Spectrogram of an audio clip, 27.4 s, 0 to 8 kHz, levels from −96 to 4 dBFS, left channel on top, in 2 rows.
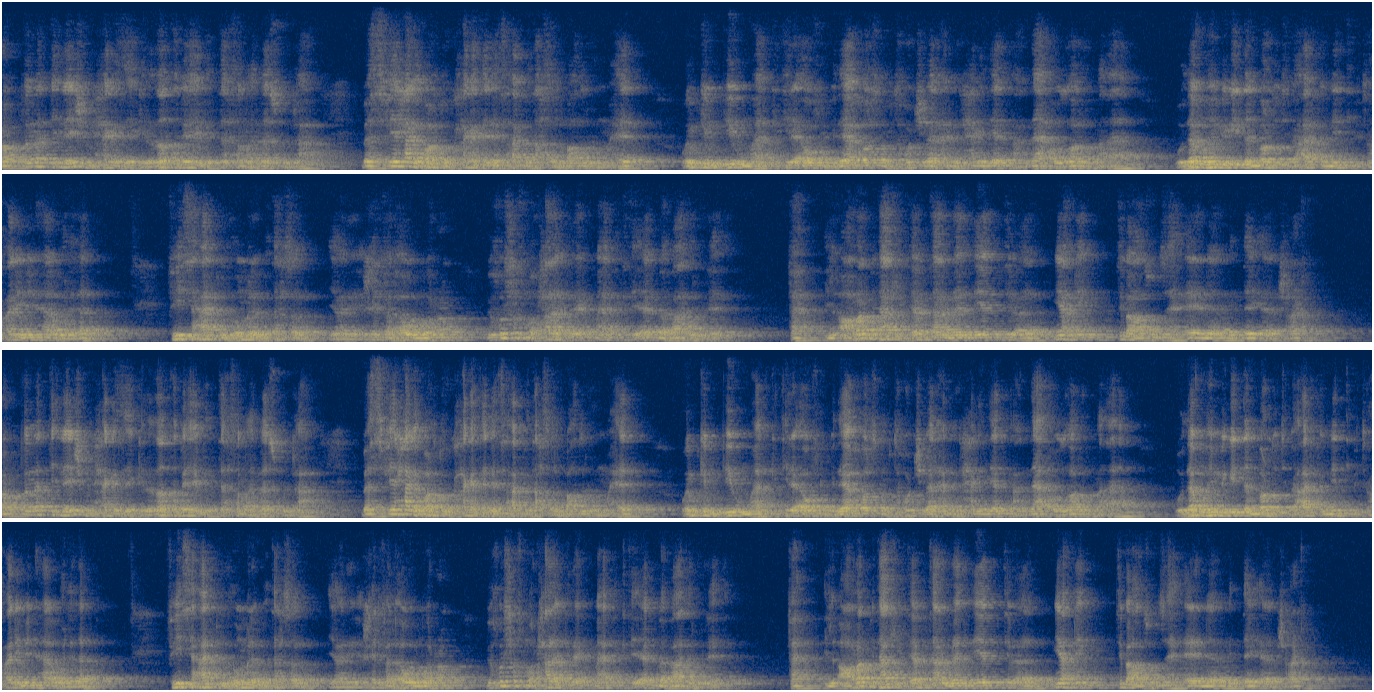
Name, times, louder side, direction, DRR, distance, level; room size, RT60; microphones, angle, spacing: voice 1, 0.0-3.1 3.6-6.3 6.8-11.3 11.7-14.6 15.4-18.2 18.5-20.9 21.6-24.6 24.9-26.7, equal, 40° right, 0 dB, 0.5 m, -26 dB
2.9 x 2.3 x 2.3 m, 1.2 s
head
